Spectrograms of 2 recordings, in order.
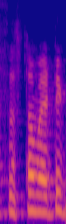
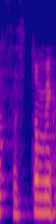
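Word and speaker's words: systemic: मैं सिस्टमैटिक बोल रहा था क्या? इसका एक्चुअल जो प्रोनंसिएशन है वो है सिस्टेमिक सर्किट।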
